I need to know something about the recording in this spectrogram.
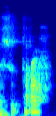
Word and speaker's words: sutrah: Nah, di sini tulisnya sutrah ya, tapi dibacanya itu sutroh karena huruf ro ya.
